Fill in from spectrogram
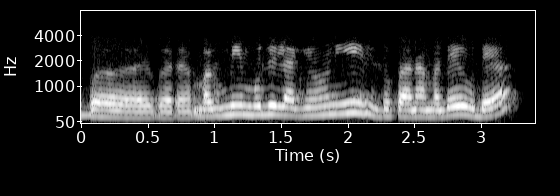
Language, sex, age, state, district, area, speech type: Marathi, female, 60+, Maharashtra, Nanded, urban, conversation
